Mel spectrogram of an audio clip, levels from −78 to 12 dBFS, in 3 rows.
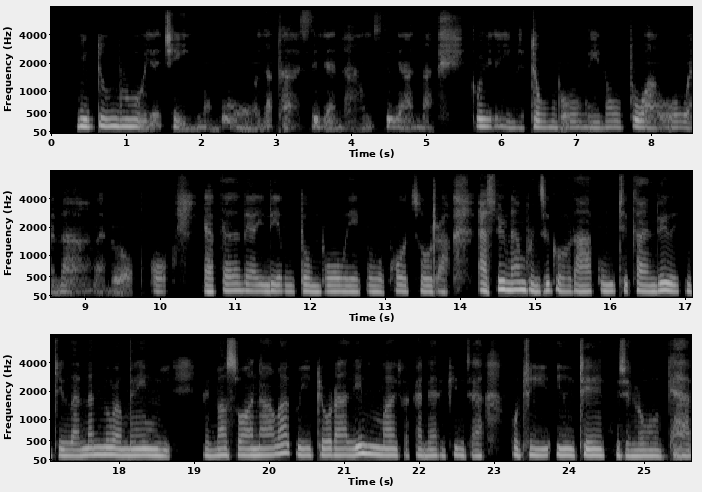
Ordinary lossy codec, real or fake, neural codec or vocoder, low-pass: MP3, 64 kbps; fake; codec, 16 kHz, 0.5 kbps, FunCodec, trained on LibriTTS, 25 frames a second; 7.2 kHz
